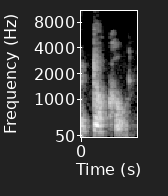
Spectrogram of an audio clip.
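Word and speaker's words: Dackel: she said is actually dle uh which is pronounced like duck with an NE L at the end so duckle she says probably something she says a lot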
